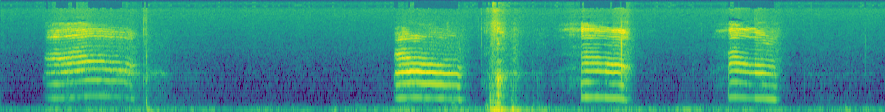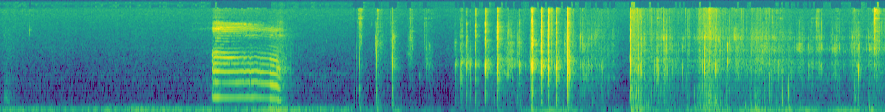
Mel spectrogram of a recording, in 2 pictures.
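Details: Unagi, a talkative rescued male house cat, meowing mostly about food: six clear, tonal meows of about half a second each, some slightly rising then falling, spread over twelve seconds, then rustling and clattering indoor noises.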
